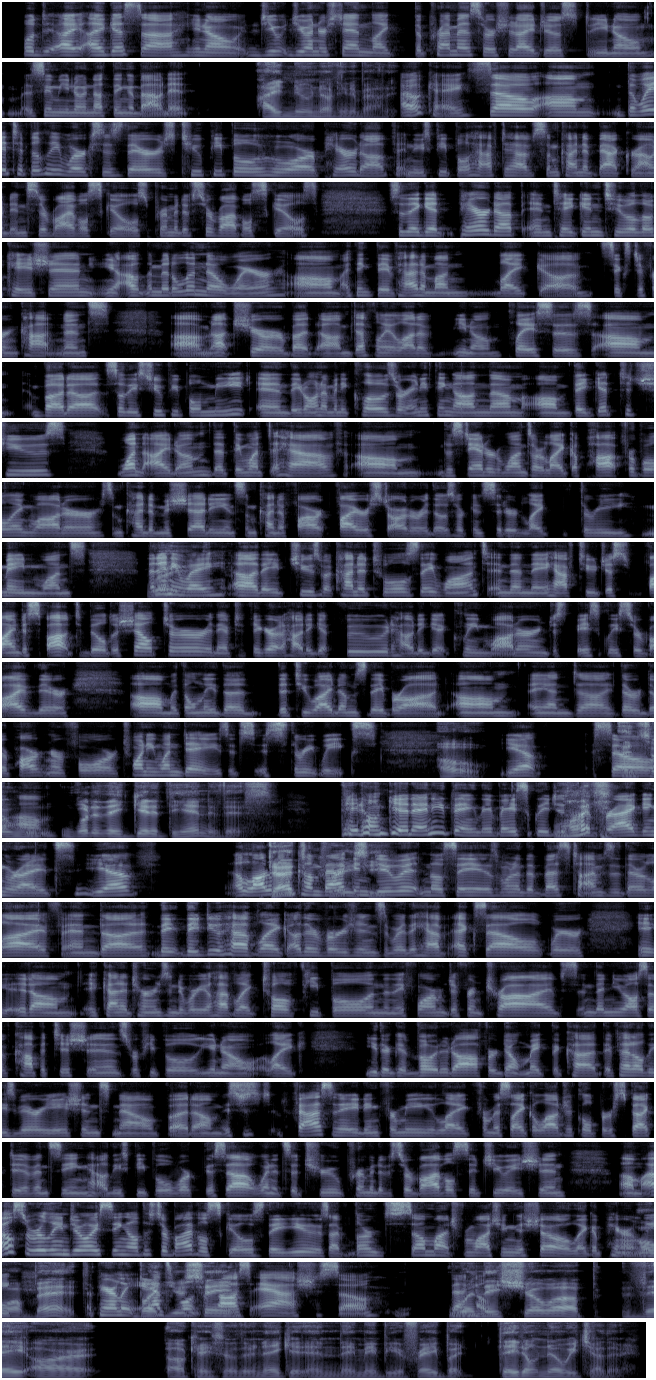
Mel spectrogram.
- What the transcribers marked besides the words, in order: tapping; other background noise; laughing while speaking: "They"; surprised: "What?"
- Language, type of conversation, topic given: English, unstructured, What keeps you watching reality TV, and what makes you stop?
